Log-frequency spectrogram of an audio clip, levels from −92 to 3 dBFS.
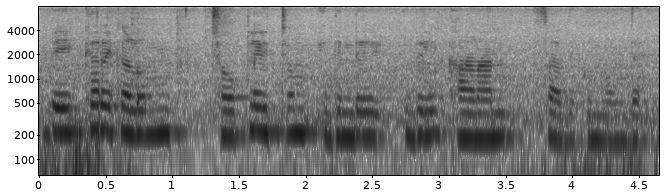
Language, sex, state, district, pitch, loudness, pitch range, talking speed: Malayalam, female, Kerala, Kozhikode, 200 Hz, -15 LUFS, 185-215 Hz, 75 wpm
